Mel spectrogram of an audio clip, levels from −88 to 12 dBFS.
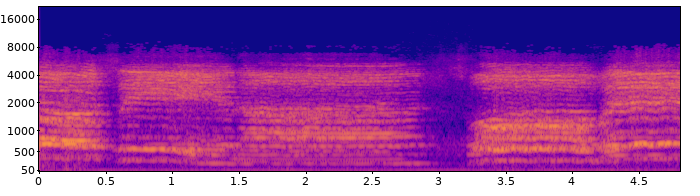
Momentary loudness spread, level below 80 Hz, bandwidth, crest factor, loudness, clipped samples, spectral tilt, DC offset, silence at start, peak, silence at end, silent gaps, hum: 10 LU; -52 dBFS; 8.8 kHz; 14 dB; -20 LUFS; under 0.1%; -1.5 dB/octave; under 0.1%; 0 s; -8 dBFS; 0 s; none; none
